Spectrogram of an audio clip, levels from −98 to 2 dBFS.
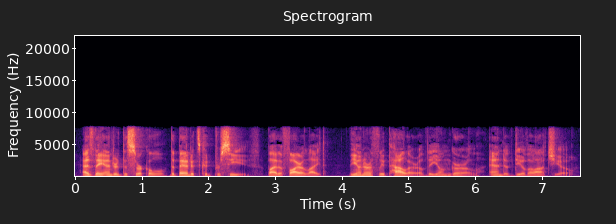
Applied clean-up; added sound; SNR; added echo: none; none; none; none.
